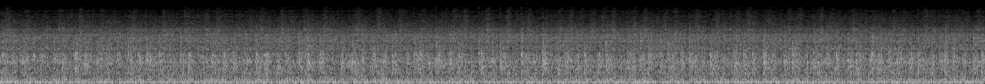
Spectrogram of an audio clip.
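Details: 1979 Honda CB750 four-cylinder at idle after carb clean and bench sync, fuel bottle-fed: busy, lumpy, uneven idle; vacuum gauges show carburetors out of sync and needing matching to the master carb.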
